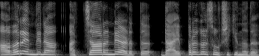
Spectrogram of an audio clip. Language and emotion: Malayalam, disgusted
